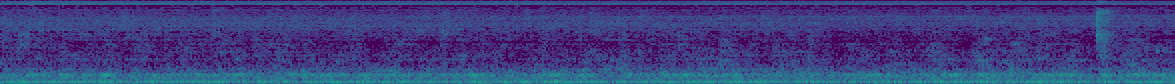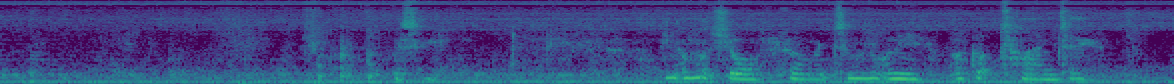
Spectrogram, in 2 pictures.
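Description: A washing machine drum turns with a low steady hum.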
